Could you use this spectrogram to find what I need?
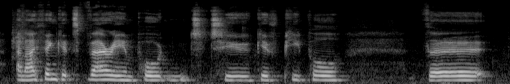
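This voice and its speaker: A woman speaks very slowly with monotone, flat intonation. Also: medium pitch for a woman, very even loudness. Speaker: communication researcher. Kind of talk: interview. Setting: conference.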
